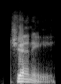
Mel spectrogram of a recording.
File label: "jenny", American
